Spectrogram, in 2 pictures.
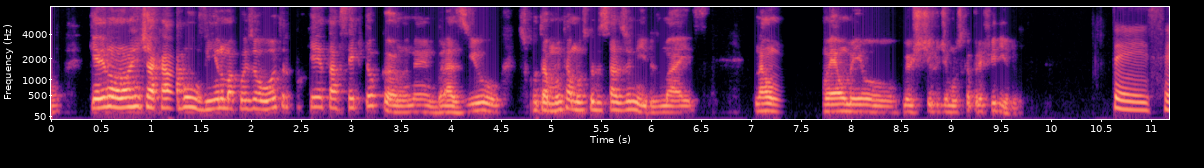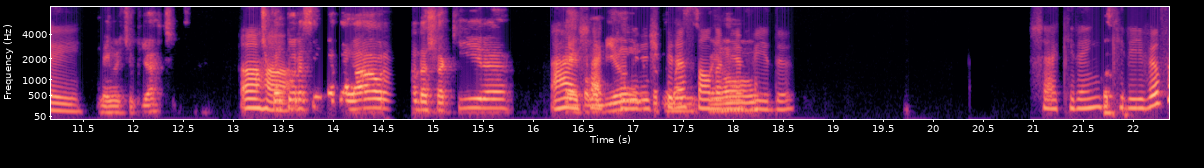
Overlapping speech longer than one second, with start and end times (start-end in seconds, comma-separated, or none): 16.3-18.4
